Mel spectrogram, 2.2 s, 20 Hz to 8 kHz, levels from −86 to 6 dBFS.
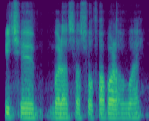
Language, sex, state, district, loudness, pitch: Hindi, male, Chhattisgarh, Raigarh, -22 LUFS, 115 Hz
